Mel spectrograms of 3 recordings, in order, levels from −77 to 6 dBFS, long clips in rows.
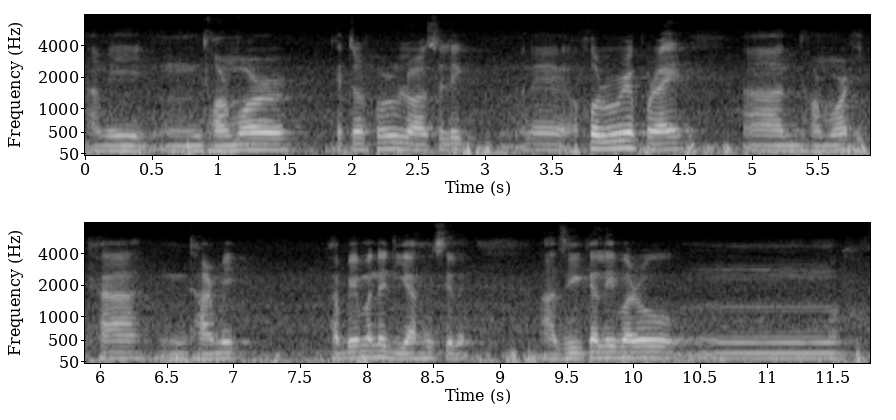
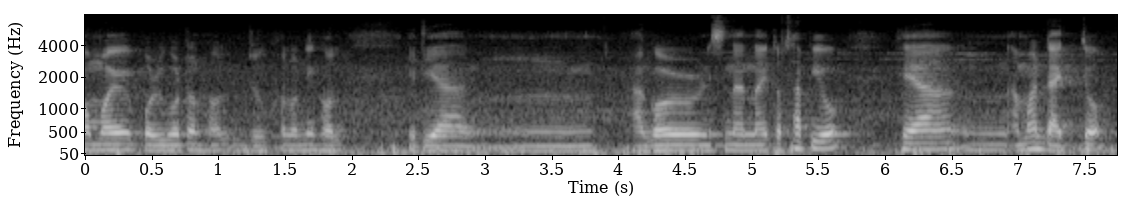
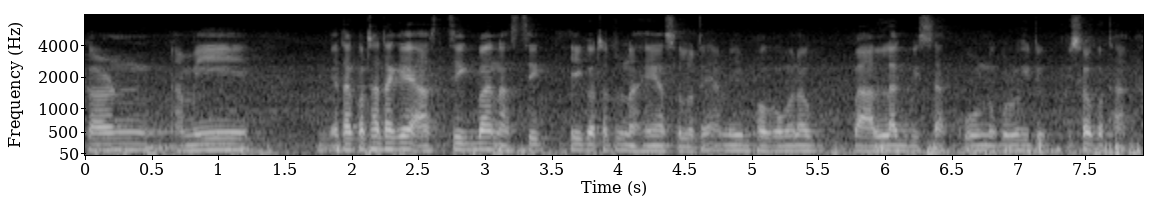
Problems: constant background noise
